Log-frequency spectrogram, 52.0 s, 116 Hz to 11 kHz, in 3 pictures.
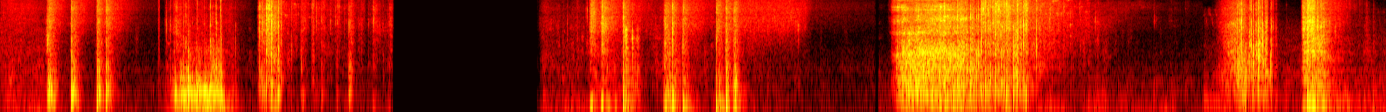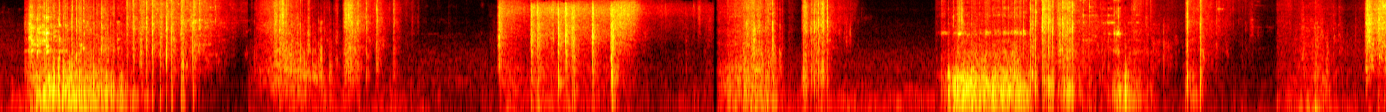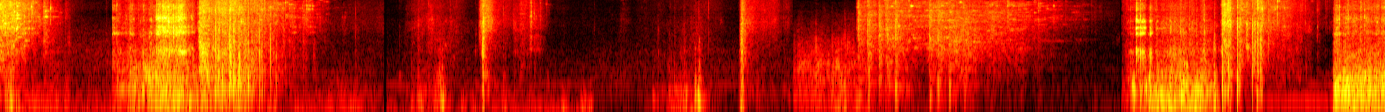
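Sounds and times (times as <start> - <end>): glass bottles shattering and crunching: 11.5 - 13.8, 17.7 - 20.4, 29.1 - 32.8, 34.4 - 35.5, 36.1 - 38.8, 45.4 - 51.9.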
